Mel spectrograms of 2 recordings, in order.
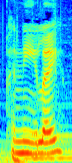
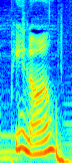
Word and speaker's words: Penile: Last time we explored the town of Penile, or Penile, as it should be pronounced, in Kentucky, and it was very quickly my most watched video.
